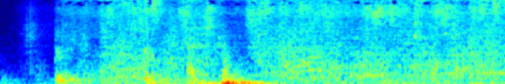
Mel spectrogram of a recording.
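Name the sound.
warm water running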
